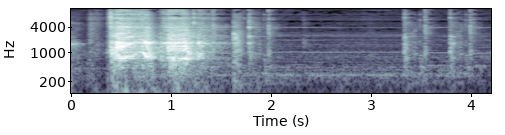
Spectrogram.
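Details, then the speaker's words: Can-Am Renegade ATV project: short, sluggish crank dying into scattered clicks; starter starved by an uncharged battery (owner first suspected the switch), later swapped for a different battery. "switch is messing up no I think it's a battery yeah battery doesn't sound charge"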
